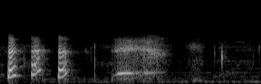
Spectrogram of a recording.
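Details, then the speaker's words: Baby girl with hiccups: three short, sharp voiced catches about a quarter second apart, then a soft whine, while her mother talks to her; infant hiccups. "Hey Do you have to hickup do you have to hickup"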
